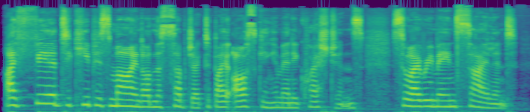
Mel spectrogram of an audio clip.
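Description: A woman's voice: mid-range voice, normal speed, clear, resonant tone, lightly acted. An actress playing a devoted, anxious young English wife, narrating her diary earnestly in an audio drama. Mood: uneasy.

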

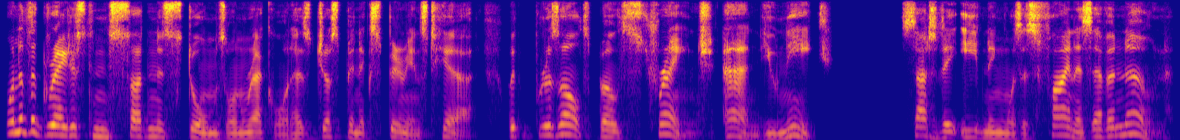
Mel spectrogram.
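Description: An actor playing a formal Victorian newspaper correspondent, narrating a report in a measured way for an audio drama. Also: male voice, mid-range voice, big pitch swings, close to an everyday voice. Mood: grave, formal. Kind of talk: scripted period news narration.

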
